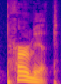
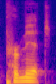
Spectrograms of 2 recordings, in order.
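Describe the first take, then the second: First: The stress is on the first syllable. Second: The stress is on the second syllable. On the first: An official document granting legal permission. "to permit. What do we do when we get a permit?" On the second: To allow something. "I'll change the voice inflection from permit"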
